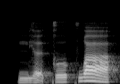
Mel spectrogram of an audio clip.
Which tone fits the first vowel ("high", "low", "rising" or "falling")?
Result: low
